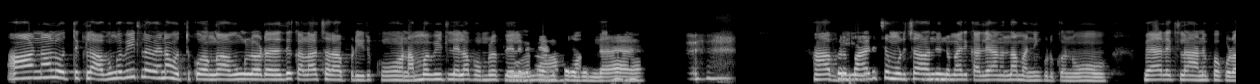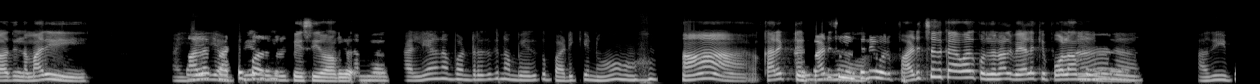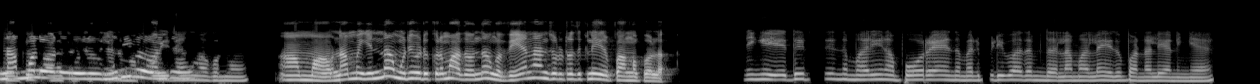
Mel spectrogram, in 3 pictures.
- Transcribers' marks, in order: other background noise; static; distorted speech; laugh; tapping; "பேசுவாங்க" said as "பேசிவாங்க"; drawn out: "படிக்கணும்?"; chuckle; "அதுதான்" said as "அஜ்தான்"; drawn out: "ஆ"; background speech; other noise; "மாரிலாம்" said as "மாலா"
- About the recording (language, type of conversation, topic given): Tamil, podcast, சுயவெளிப்பாட்டில் குடும்பப் பாரம்பரியம் எவ்வாறு பாதிப்பை ஏற்படுத்துகிறது?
